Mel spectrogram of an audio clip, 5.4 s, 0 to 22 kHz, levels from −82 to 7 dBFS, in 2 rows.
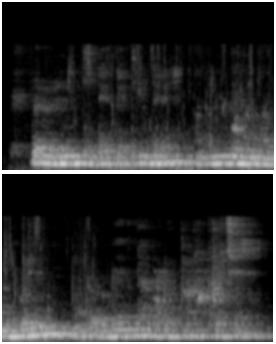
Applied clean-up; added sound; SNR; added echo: neural separator model SepFormer DNS4.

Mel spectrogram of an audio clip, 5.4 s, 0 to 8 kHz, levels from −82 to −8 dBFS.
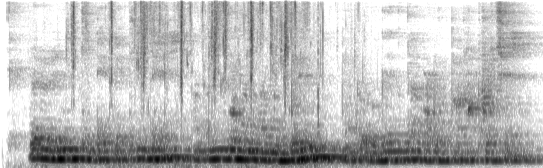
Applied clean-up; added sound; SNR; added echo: none; Run; 16 dB; reverberation time 0.9 s.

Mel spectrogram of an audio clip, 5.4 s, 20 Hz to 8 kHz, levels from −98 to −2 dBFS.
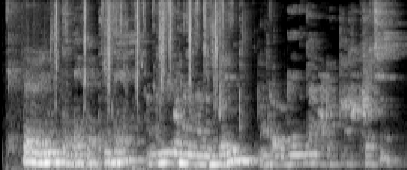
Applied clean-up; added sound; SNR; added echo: classical method WPE with log-MMSE.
